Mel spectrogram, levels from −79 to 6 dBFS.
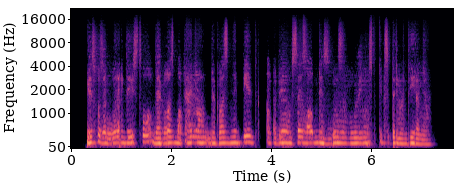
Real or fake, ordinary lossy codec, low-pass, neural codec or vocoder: fake; none; 19.8 kHz; codec, 44.1 kHz, 0.9 kbps, DAC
